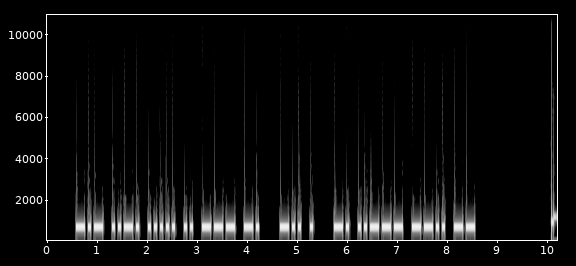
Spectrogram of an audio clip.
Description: Morse code, heard as a keyed tone, about 20 wpm, 700 Hz. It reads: KF5ION DE N2ZM
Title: USA Callsign DE Callsign 20wpm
